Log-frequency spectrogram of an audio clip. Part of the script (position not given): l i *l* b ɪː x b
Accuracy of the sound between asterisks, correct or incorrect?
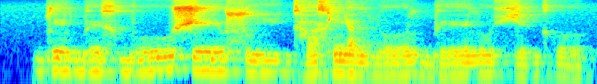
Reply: correct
